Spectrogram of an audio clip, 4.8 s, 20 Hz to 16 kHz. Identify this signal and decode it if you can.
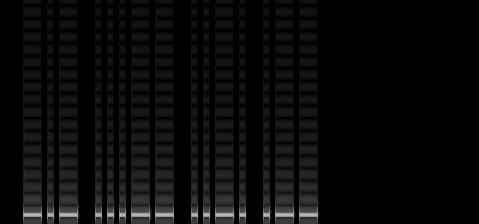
Morse code, heard as a keyed tone, about 20 wpm, 700 Hz. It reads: K3FW
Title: Speed Racing - USA Call Signs 17wpm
